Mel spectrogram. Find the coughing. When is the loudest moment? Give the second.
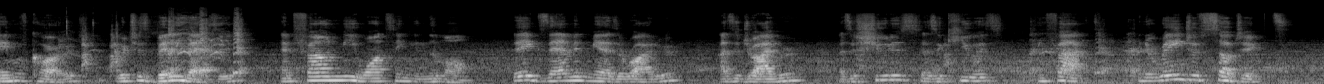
2 s.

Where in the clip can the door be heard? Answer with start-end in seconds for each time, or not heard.
not heard.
